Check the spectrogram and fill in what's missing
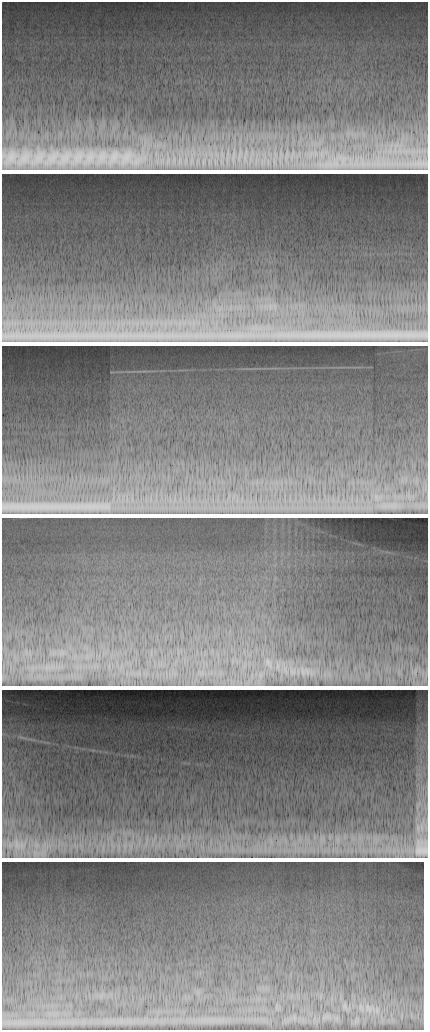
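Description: A car engine on a dyno, loud and close, holds idle and then revs in rising sweeps with shifts in pitch, a brief quieter dip and a squealing whine, and then climbs again.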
